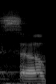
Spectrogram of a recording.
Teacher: જો આપણને ખ્યાલ હોય કે ચ બોલતી વખતે જીભને તાળવે લઈ જવાની છે એટલે ઉચ્ચારણ થશે, અને એ જ રીતે આપણે જ્યારે સ છે તો આપણે ખ્યાલ આવી જશે કે એ દંત્ય વ્યંજન છે પણ એ સંઘર્ષી વ્યંજન છે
